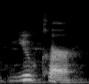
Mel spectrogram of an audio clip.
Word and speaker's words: euchre: I am not sure how to pronounce that word. Neither. So he's on the roster. You're confusing us. Wow. Euchre.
